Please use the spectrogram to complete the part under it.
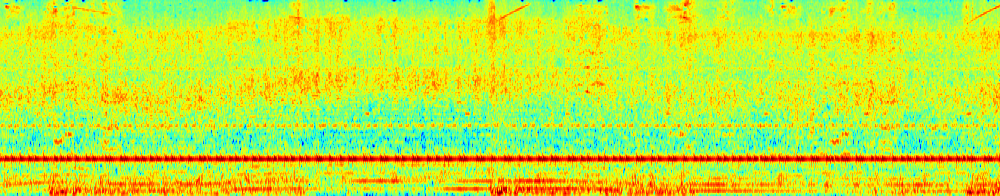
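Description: A propeller plane's engine drones steadily close by.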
